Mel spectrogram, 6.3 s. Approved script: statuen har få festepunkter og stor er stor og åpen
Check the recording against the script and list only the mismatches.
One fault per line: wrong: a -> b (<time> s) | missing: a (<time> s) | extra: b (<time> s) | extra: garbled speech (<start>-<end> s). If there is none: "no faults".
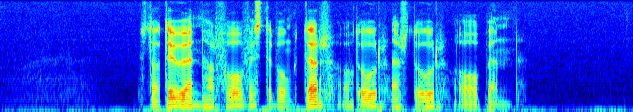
no faults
